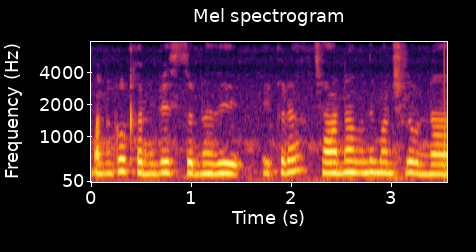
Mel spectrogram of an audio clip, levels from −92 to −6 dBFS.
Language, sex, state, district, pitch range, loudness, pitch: Telugu, female, Andhra Pradesh, Annamaya, 220-235 Hz, -15 LUFS, 230 Hz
